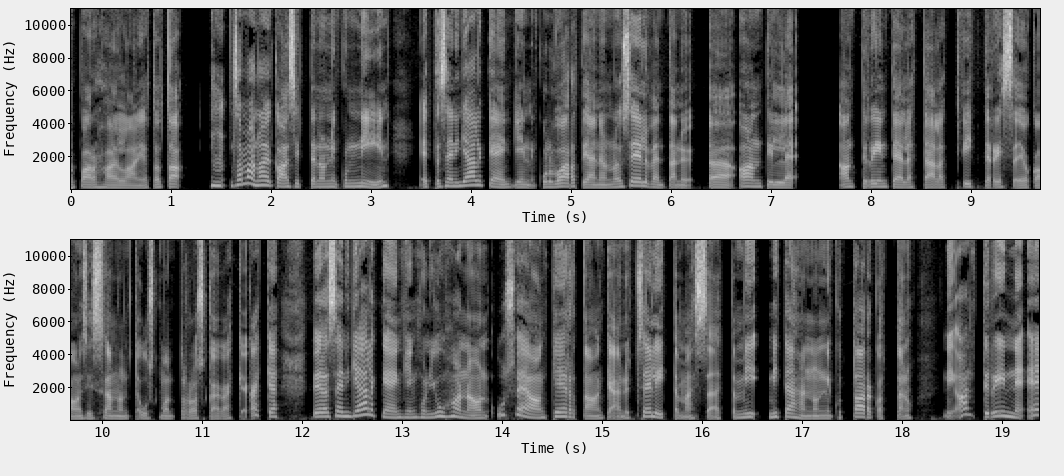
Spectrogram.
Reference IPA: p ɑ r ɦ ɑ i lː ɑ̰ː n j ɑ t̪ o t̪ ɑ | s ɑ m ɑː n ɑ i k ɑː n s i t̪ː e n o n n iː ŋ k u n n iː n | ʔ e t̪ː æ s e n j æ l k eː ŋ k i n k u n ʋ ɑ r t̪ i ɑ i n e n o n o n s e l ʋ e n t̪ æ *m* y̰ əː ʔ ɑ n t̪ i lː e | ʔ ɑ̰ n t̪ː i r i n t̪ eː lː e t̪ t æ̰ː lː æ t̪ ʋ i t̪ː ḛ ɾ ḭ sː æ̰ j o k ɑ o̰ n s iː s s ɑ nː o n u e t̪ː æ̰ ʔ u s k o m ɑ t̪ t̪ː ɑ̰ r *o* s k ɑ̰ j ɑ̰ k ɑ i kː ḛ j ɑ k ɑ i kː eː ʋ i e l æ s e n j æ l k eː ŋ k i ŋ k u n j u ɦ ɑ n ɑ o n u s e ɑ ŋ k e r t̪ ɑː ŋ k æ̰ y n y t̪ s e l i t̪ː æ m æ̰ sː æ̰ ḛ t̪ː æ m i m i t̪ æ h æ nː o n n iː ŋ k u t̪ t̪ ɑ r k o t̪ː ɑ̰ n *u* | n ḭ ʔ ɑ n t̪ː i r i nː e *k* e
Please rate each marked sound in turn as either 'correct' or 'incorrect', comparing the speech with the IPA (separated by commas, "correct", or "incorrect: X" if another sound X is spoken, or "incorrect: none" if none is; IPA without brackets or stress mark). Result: incorrect: n, correct, correct, incorrect: ʔ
